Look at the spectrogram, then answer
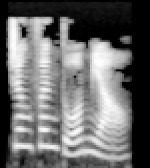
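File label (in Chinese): "争分夺秒", Mandarin Chinese; hsk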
